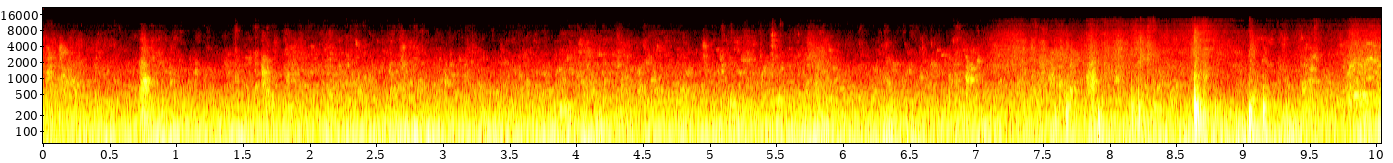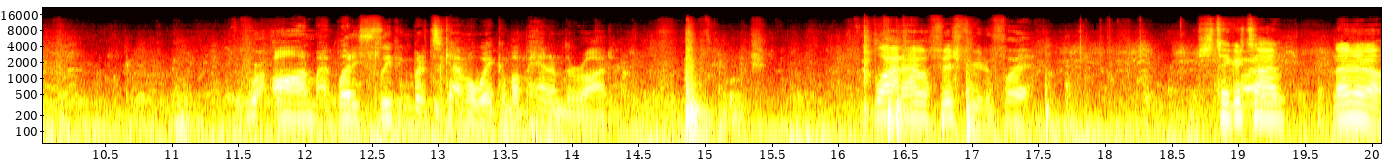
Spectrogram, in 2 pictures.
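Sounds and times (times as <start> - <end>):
water lapping against hull: 0.0 - 20.0
wind rumbling on microphone: 0.0 - 20.0
knocks: 14.8 - 15.3, 16.2 - 17.8.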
